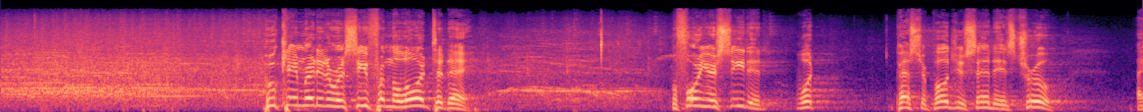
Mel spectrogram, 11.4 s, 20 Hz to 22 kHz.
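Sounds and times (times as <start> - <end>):
large audience applause in Lagos: 0.0 - 3.4, 4.8 - 6.7
speech: 2.6 - 4.9, 6.7 - 8.3, 9.0 - 10.7.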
